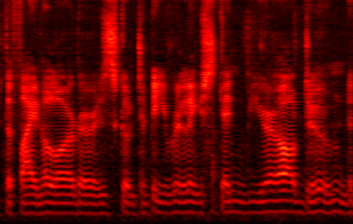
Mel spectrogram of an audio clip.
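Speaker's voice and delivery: put-on villain voice booming out a threat; the Emperor. Emperor announcing his return to the whole universe, in a villainous put-on voice. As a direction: announce doom like an evil ruler's proclamation. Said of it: "the Emperor's voice across the universe".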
